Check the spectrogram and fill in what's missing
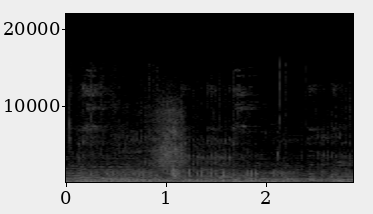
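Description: A cat in the game Hogwarts Legacy purrs while being petted, a soft, steady low rumble lasting about three seconds, close and quiet, with no talking over it.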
